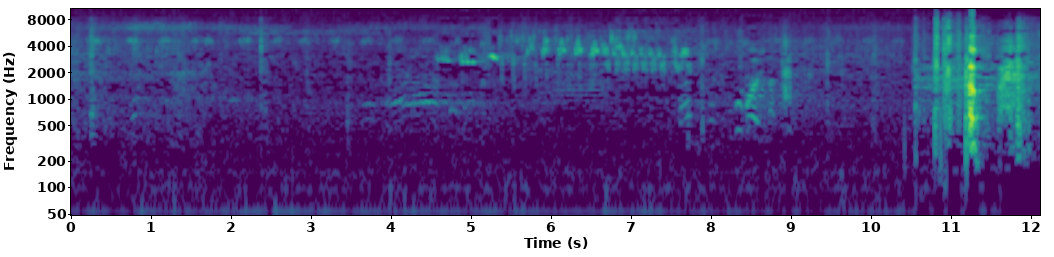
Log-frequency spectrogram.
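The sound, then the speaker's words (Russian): Dogs bark and yelp in a scattered run of high, strained calls, building to a louder, harsher burst of barking near the end, with faint background noise throughout. “Собаки.”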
